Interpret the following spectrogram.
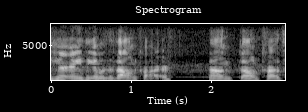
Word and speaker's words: Valonqar: Valonqar, that's how you say it, right?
